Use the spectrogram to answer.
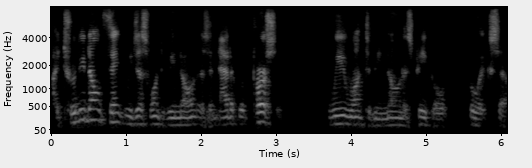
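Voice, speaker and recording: Somewhat breathy, a man talks at a fairly quick pace with lively intonation. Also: medium pitch for a man. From Canada, New Westminster, British Columbia. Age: 70s. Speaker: motivational speaker. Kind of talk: speech.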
